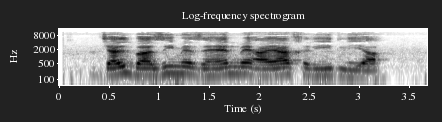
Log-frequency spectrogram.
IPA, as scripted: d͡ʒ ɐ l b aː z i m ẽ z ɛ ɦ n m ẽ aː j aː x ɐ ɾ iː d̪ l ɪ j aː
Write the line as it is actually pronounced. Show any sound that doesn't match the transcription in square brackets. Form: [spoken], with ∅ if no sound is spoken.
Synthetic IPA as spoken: d͡ʒ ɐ l b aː z i m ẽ z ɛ ɦ n m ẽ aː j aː x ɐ ɾ iː d̪ l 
